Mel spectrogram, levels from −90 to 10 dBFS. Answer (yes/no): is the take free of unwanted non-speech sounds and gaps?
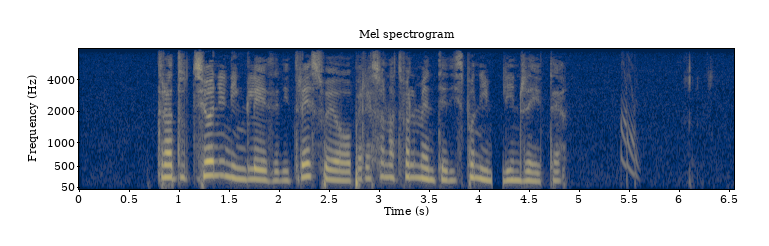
no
